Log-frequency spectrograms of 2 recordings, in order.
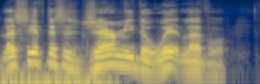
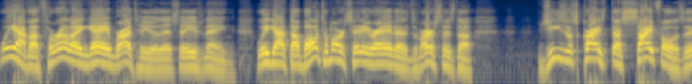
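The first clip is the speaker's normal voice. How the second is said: put-on loud, old-time sports announcer voice; 3 semitones higher, 5 dB louder than usual.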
